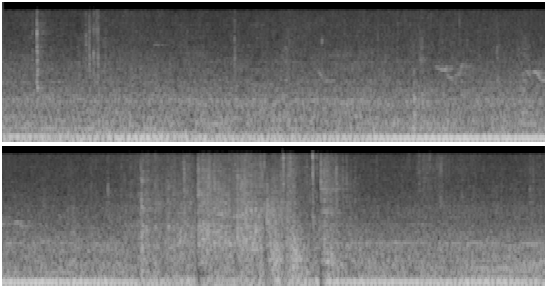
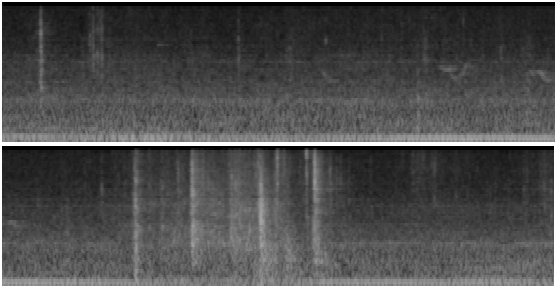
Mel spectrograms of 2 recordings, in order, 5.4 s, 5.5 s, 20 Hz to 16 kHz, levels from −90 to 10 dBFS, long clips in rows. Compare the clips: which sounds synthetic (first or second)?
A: second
